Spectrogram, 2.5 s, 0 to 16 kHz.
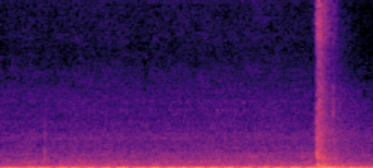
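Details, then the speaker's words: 1967 Ford Mustang convertible 289 V8 just after a cold start: slightly uneven loping rumble, steady, no knocks or ticks, sounding like a little cam; normal idle with mild cam lope. "like a little cam to it almost."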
